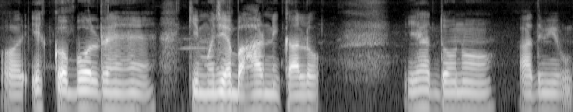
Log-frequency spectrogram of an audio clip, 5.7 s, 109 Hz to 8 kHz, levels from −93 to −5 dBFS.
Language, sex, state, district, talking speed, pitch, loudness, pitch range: Hindi, male, Chhattisgarh, Kabirdham, 135 wpm, 115 Hz, -19 LUFS, 110-120 Hz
